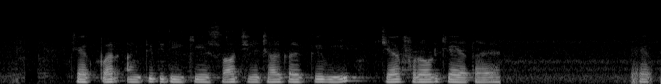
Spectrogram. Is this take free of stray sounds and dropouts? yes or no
no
